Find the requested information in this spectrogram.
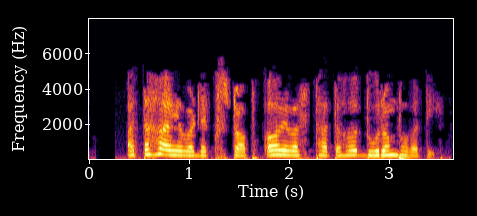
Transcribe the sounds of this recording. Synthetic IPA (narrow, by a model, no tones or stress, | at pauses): ɐt̪əɦəeʋəɖeksʈɔpəʋjɐʋəst̪ʰat̪əɦəd̪uːɾəmbʱɐʋət̪iː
